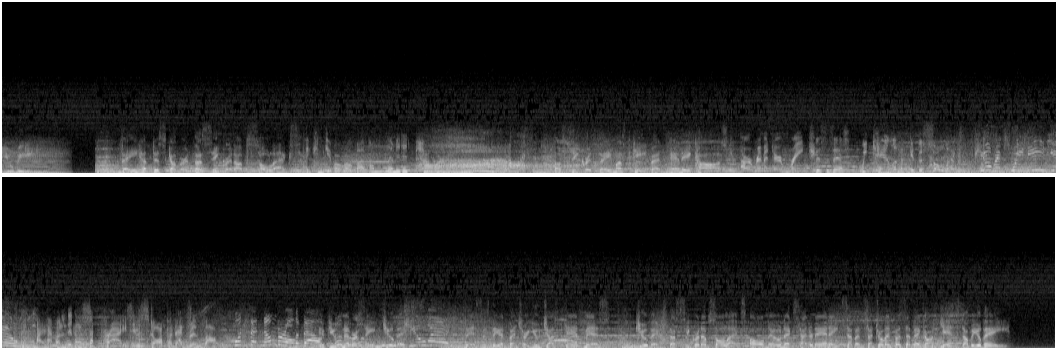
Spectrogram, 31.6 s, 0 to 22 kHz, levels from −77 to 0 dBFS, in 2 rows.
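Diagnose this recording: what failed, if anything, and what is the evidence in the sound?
Nothing failed; no stage shows any fault.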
